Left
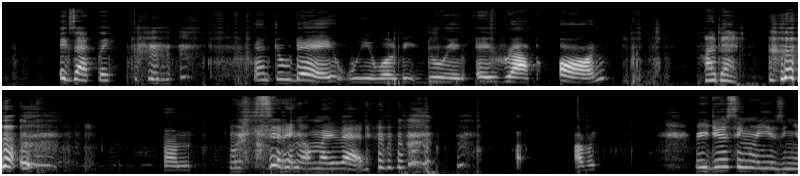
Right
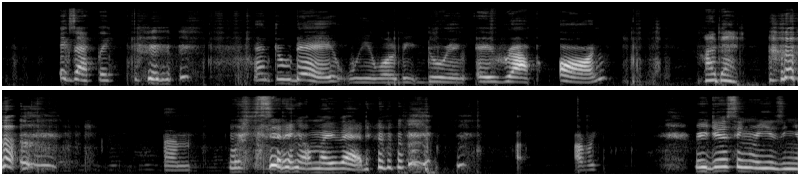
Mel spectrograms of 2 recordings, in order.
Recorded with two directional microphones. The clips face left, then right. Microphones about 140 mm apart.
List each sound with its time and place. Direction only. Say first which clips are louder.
0.6 s a child's voice: left 4 dB; 20° left (ahead or behind)
1.4 s a woman's voice: right 8 dB; 40° right (ahead or behind)
2.2 s speech: left 2 dB; 15° left (ahead or behind)
9.6 s speech: left 3 dB; 15° left (ahead or behind)
10.2 s a woman's voice: right 9 dB; 35° right (ahead or behind)
13.7 s speech: left 3 dB; 20° left (ahead or behind)
14.6 s a woman's voice: right 8 dB; 30° right (ahead or behind)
